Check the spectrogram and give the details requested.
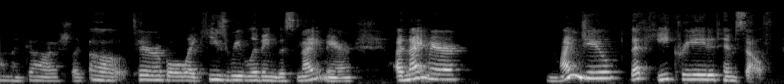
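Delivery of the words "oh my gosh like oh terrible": put-on heartbroken tone, slower. Describing a man watching his own interrogation from the courtroom, mock heartbroken. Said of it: "he's feigning heartbreak".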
